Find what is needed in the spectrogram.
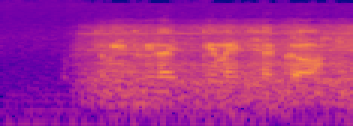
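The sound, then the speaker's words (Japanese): An airplane taking off: a broad engine roar swells in after about half a second and then holds steady and loud, with a slight tonal whine riding on top. “離陸の瞬間、どんなベテランパイロットでも緊張するという。”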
